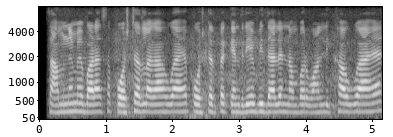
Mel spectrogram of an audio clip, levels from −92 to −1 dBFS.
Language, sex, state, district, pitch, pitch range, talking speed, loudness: Hindi, female, Odisha, Sambalpur, 205 Hz, 200-210 Hz, 195 wpm, -16 LUFS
